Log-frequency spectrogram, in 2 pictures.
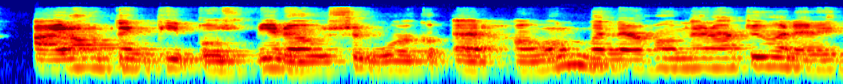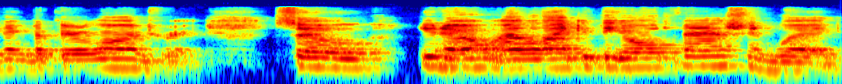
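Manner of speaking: ordinary talk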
